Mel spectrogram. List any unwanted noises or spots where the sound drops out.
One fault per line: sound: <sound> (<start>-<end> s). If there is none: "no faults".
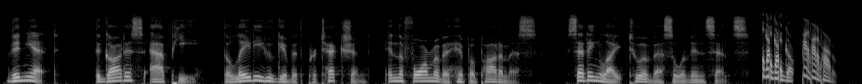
sound: chirp (7.6-8.4 s)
